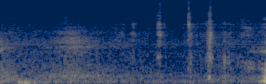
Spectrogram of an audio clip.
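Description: Near silence, broken by a few faint, brief clicks in the second half as basketball cards are shuffled from the front of the stack to the back in the hands.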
